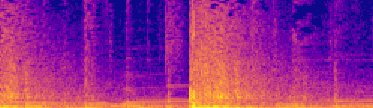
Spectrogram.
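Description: In the game Capuchin, a gunshot strikes an explosive and produces one sharp, loud blast midway that stands out against quieter background noise.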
